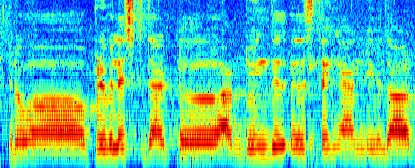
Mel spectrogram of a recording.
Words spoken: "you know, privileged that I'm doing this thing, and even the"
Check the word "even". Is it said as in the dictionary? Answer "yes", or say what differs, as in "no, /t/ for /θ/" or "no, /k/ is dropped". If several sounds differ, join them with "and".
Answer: yes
